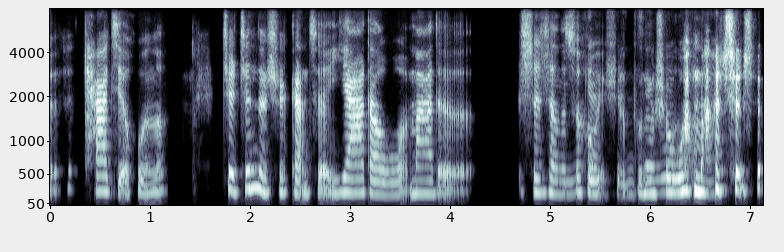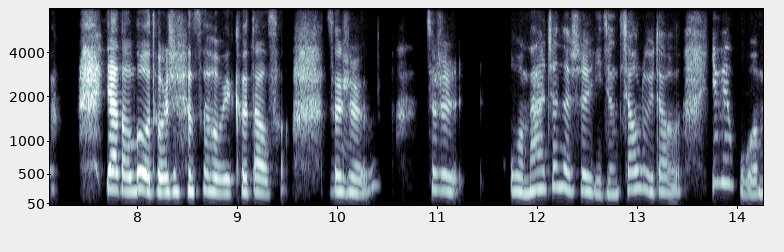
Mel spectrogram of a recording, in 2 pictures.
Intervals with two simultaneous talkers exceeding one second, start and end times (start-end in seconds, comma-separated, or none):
5.0-6.7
